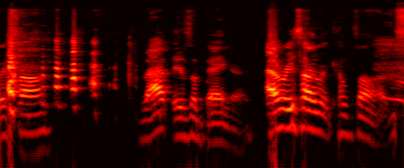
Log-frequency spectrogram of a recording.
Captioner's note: laugh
